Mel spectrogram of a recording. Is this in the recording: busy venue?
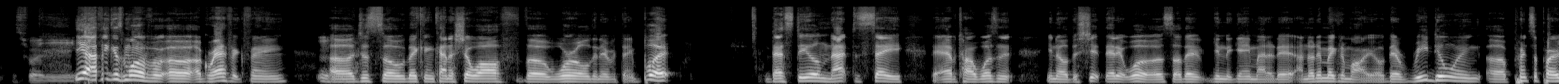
no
